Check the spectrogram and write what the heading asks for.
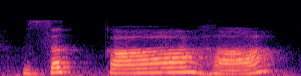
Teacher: الف مدہ ہے، 2 کاؤنٹ کریں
